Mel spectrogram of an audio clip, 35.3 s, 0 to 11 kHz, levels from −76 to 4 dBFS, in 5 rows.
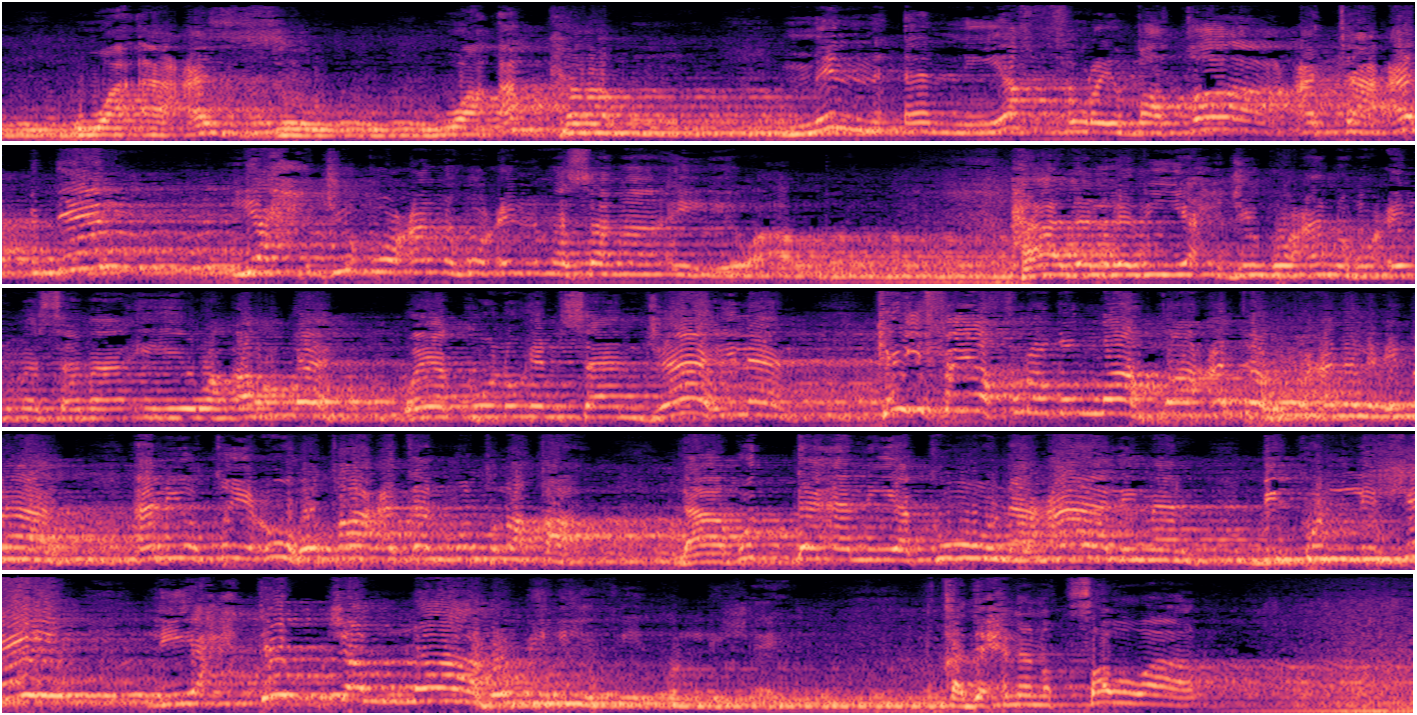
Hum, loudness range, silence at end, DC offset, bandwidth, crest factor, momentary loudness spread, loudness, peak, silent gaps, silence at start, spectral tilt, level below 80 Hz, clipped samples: none; 2 LU; 0 s; under 0.1%; 10.5 kHz; 12 dB; 6 LU; -11 LUFS; 0 dBFS; none; 0 s; -6 dB/octave; -36 dBFS; under 0.1%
